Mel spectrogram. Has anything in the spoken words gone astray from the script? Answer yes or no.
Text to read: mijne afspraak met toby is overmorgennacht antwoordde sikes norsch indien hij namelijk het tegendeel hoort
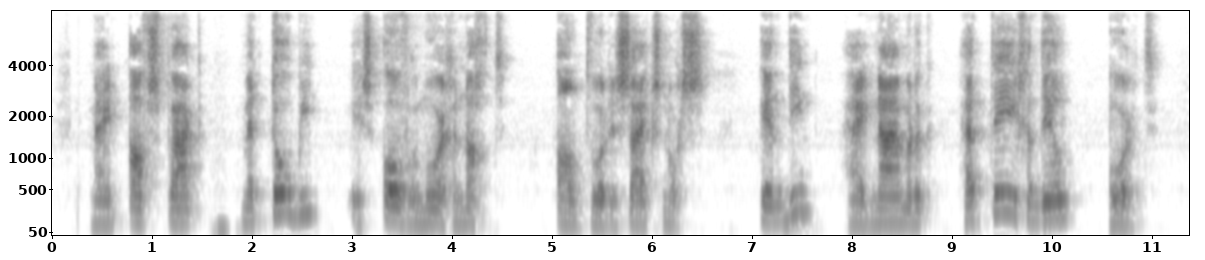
no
